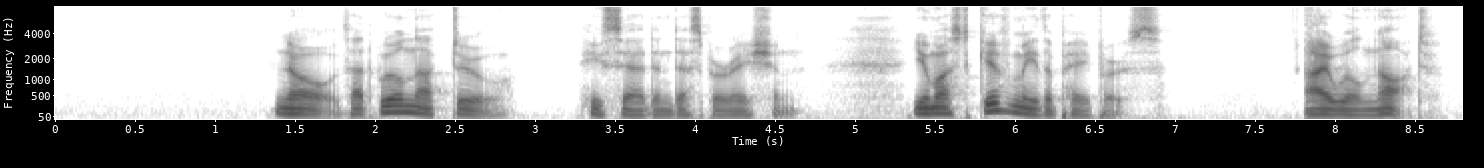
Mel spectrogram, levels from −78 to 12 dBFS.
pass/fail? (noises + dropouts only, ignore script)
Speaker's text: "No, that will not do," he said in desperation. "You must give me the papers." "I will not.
pass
